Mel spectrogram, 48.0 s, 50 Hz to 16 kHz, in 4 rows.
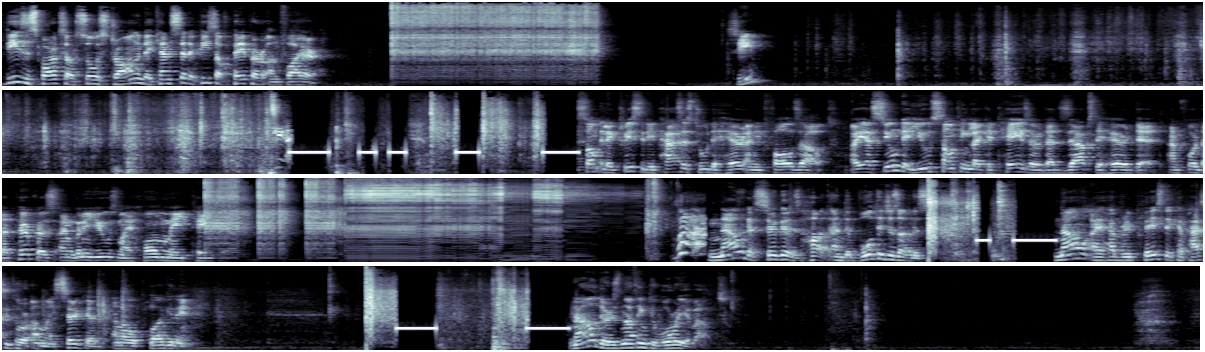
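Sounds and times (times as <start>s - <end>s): electric arc buzzing crackle: 3.9s - 6.3s, 26.1s - 30.8s.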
